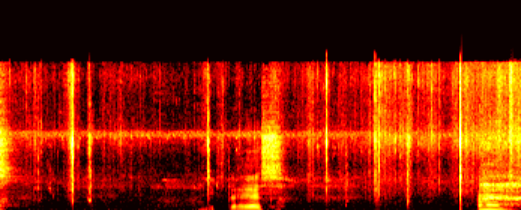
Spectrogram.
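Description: Pruning shears snip through roots with sharp clicks.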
